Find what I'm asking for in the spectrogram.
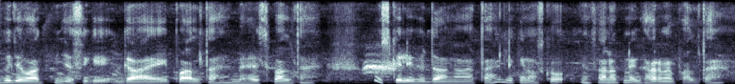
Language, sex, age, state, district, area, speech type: Hindi, male, 18-30, Bihar, Muzaffarpur, rural, spontaneous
